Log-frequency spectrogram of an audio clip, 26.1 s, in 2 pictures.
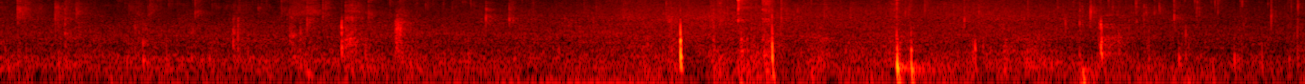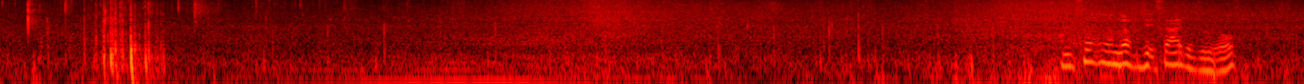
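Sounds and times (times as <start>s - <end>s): raindrops tapping close by: 0.0s - 26.0s
steady rain: 0.0s - 26.0s.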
